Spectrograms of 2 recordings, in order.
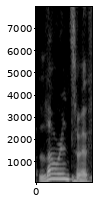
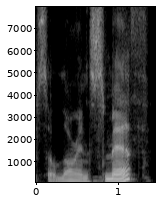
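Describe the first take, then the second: First: "Lauren Smith" in a bad French accent, pitched far up; hammed-up French accent on "Lauren Smith"; horrible French accent. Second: Said in the usual way. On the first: Shown as a demonstration. Reader greeting a donor in a horrible French accent. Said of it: "That's my, my horrible French accent". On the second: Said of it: "horrible French accent".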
